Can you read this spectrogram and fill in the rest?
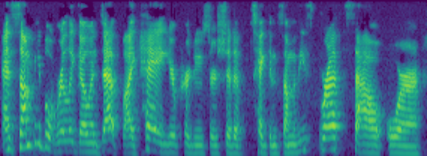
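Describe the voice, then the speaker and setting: Casting: young female interview guest, very low register, candid and emphatic, casual delivery, muffled lo-fi recording. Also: animated, normal speed, fairly bright tone. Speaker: guest, independent music artist. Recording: dull, lo-fi sound.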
